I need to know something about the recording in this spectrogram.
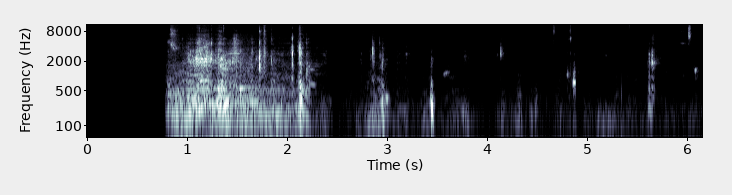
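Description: Faint rustling for about a second and a half, then a handful of soft, scattered clicks.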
